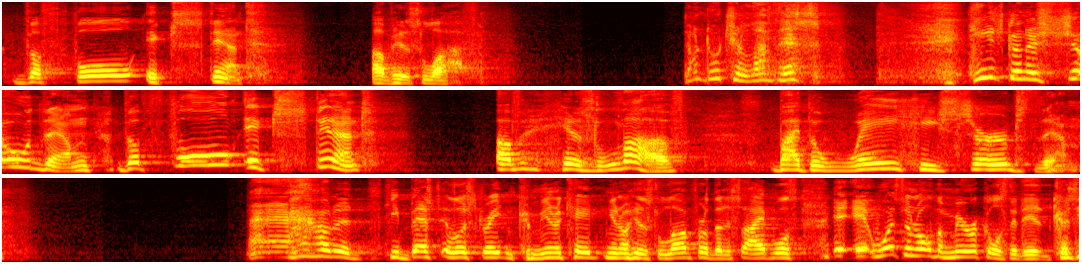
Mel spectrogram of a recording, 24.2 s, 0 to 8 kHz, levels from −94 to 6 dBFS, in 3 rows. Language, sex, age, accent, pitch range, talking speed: English, male, 60-79, American, 170-215 Hz, 130 wpm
